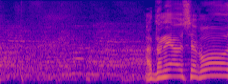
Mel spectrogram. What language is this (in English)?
Hebrew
